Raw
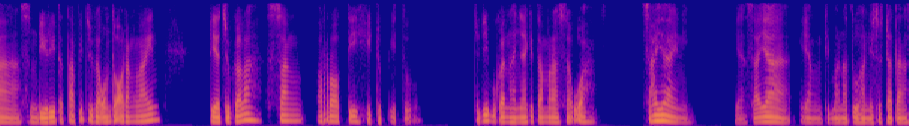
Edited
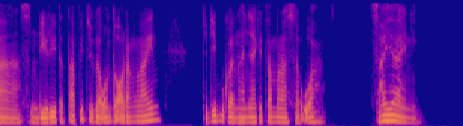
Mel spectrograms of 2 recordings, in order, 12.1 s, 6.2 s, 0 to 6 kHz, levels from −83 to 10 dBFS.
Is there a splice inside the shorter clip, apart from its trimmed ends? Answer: yes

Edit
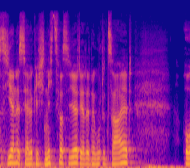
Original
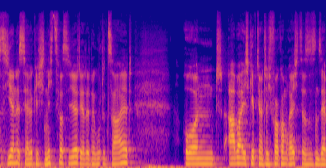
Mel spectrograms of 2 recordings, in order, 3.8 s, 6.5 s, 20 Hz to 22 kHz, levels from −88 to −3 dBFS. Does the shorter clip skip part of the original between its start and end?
no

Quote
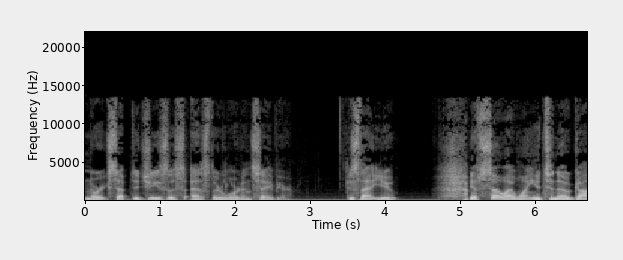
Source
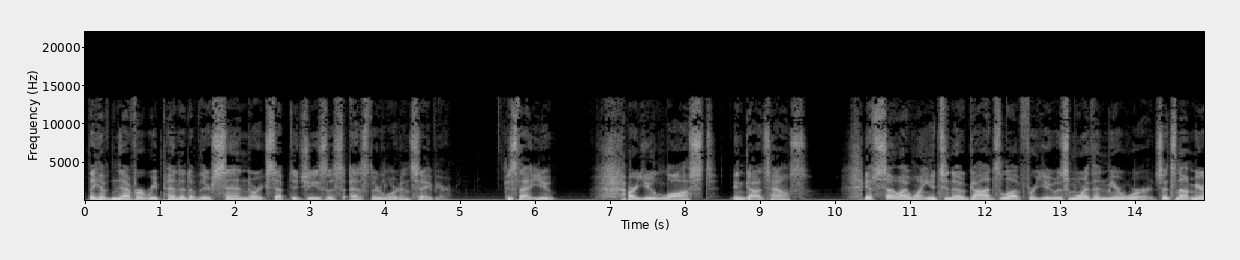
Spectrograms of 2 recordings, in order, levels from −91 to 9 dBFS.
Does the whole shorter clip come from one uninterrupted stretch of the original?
no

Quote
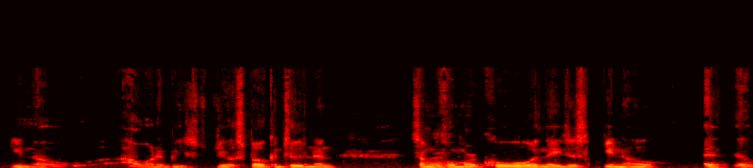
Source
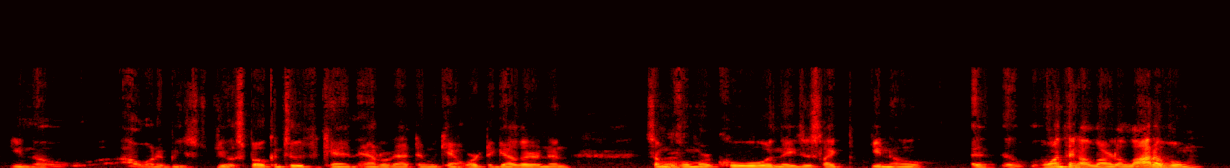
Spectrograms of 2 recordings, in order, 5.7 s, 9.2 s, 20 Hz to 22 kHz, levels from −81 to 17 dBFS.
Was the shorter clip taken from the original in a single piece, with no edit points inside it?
no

